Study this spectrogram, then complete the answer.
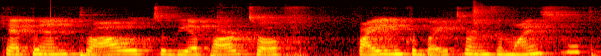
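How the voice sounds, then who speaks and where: Against noticeable background noise and audible room echo, a woman talks at a moderate pace in a fairly high voice with fairly even intonation. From Ukraine. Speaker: neuroscientist and startup presenter. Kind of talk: presentation. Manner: halting.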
